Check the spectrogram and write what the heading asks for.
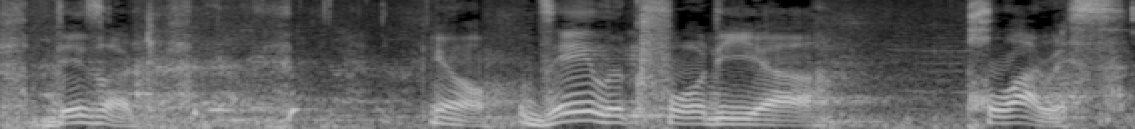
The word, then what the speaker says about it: Polaris: desert, not desert, desert, they look for the Polaris, right? The star, to know the direction. How do I pronounce Polaris?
